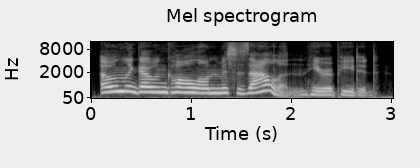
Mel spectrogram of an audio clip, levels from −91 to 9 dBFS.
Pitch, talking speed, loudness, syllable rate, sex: 240 Hz, 180 wpm, -16 LUFS, 4.8 syllables/s, female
